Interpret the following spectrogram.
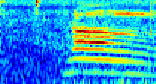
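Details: Domestic cat giving a single drawn-out meow, rising at the start and then sliding slowly downward, with clear tonal harmonics over a low background rumble.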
